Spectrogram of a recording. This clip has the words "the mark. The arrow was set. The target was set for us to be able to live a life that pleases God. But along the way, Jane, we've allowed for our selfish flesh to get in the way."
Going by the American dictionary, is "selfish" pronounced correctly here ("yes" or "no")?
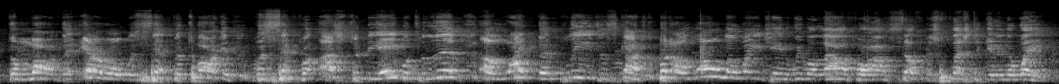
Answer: yes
